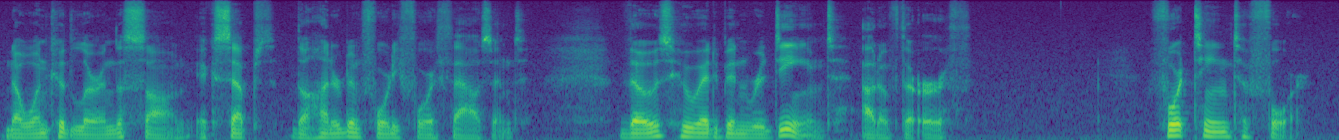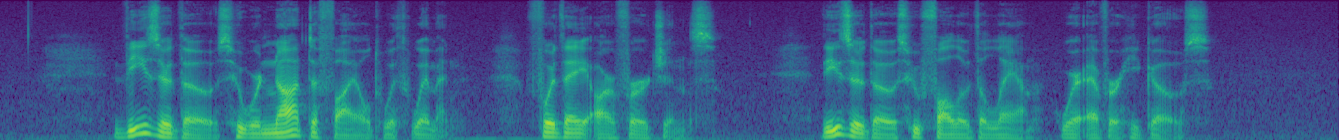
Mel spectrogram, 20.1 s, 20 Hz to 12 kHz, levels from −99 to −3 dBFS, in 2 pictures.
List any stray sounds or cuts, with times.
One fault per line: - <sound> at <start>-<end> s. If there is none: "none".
none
